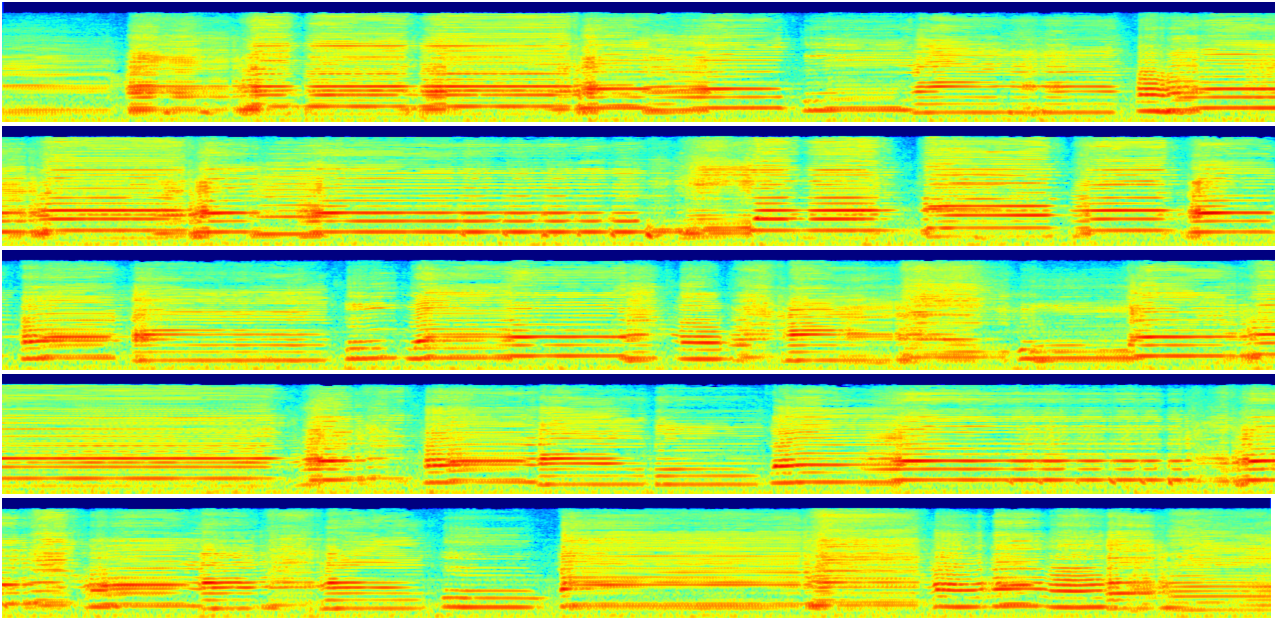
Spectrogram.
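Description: Blues harmonica played solo, cupped in both hands: a melody of held notes and quick runs, with bent notes that slide in pitch.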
